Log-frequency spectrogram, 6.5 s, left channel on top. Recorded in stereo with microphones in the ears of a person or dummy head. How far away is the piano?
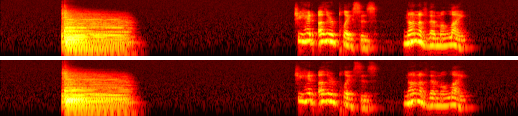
About 0.8 m.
